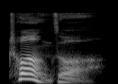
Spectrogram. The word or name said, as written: 创作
